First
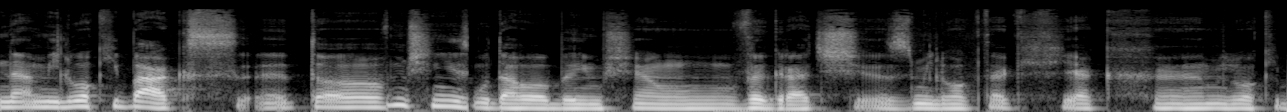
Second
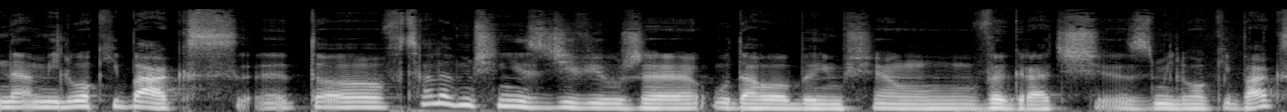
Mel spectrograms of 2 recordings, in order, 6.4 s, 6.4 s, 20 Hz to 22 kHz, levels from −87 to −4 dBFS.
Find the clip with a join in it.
first; 3 cuts; at 1.9 s, 2.3 s, 4.9 s

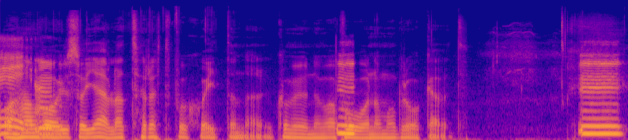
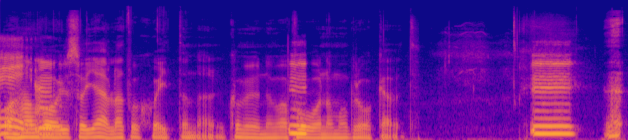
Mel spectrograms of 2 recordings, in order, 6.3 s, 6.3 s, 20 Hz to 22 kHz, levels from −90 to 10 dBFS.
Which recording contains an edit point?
second; 1 cut; at 1.2 s

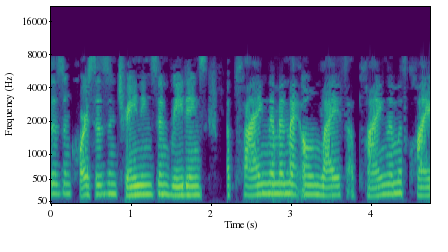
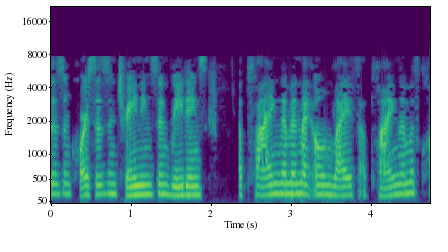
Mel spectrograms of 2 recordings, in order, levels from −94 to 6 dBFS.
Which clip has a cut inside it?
first; 1 cut; at 2.1 s

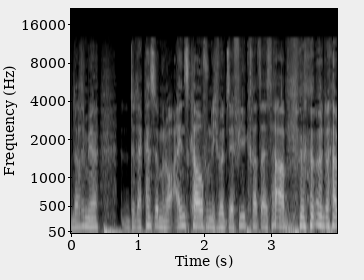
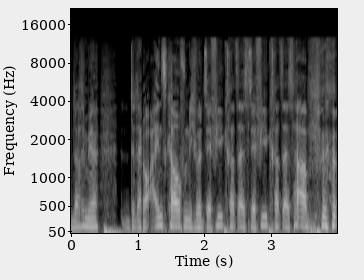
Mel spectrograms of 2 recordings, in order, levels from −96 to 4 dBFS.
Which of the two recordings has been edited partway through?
second; 2 cuts; at 1.1 s, 2.6 s

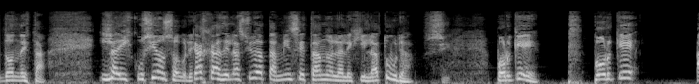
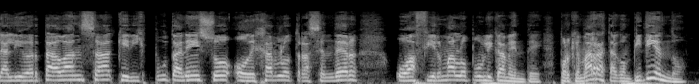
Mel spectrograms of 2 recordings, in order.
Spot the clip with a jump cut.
first; 2 cuts; at 1.1 s, 1.9 s

